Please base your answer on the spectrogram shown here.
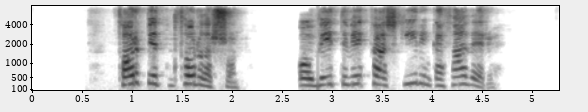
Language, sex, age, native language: Icelandic, female, 50-59, Icelandic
